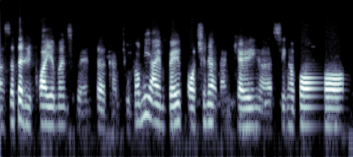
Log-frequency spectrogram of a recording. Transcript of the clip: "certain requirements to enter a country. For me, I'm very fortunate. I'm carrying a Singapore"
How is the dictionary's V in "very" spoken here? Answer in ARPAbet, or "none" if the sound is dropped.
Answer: V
